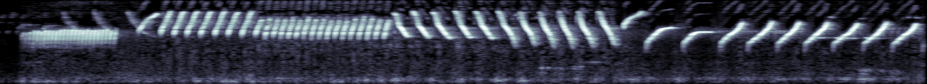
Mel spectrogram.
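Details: Canary singing a long roll for daily mastering of other birds: a buzzy sustained trill, then a fast dense roll of rising sweeps and a series of clear upward-curving whistles.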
